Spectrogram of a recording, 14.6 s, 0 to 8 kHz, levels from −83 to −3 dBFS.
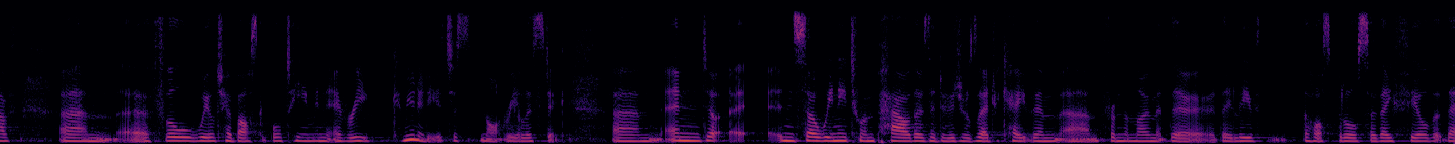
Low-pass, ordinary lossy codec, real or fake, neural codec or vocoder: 7.2 kHz; AAC, 48 kbps; real; none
